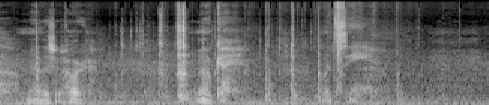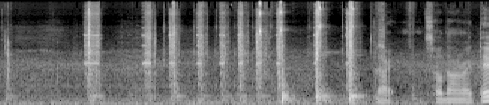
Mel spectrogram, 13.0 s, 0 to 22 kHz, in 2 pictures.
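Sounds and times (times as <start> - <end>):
parts clicking into place: 1.5 - 2.8, 7.6 - 11.7.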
